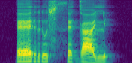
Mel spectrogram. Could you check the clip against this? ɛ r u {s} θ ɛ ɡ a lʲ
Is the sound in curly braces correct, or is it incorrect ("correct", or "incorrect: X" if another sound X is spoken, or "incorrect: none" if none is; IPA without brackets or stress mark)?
correct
